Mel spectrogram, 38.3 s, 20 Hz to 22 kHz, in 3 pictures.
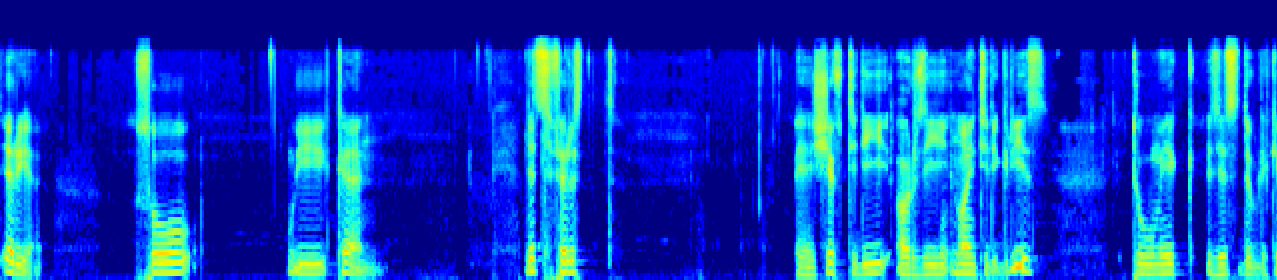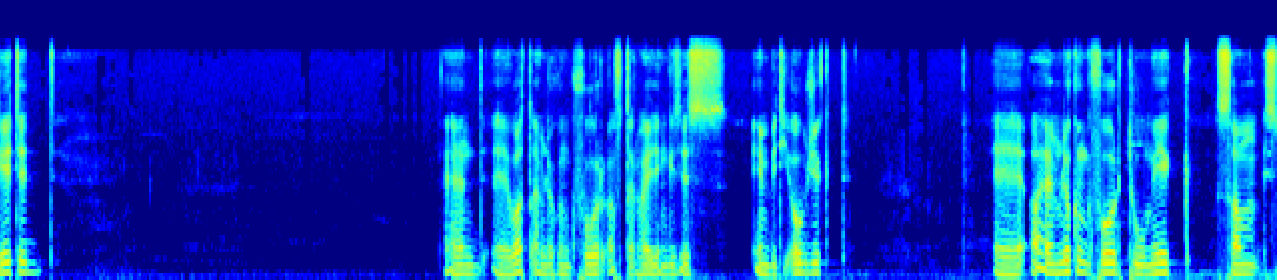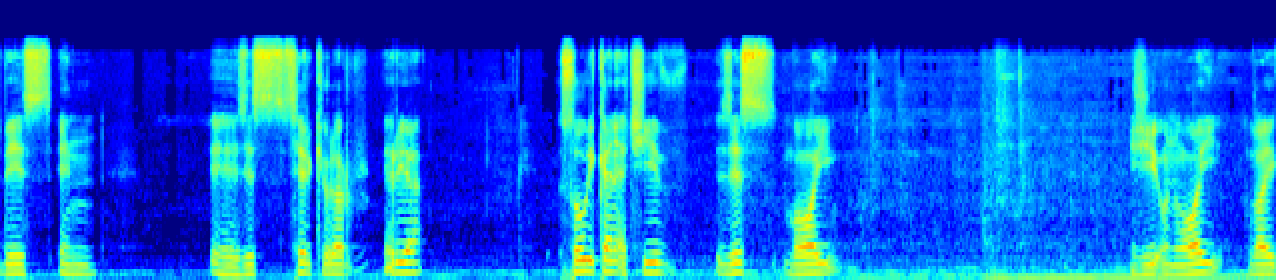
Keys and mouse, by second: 5.7 a, 6.9 a, 8.7 shift+d, 11.1-11.6 KP_2, 12.1 KP_6, 12.3 KP_6, 12.5 KP_6, 14.7 KP_7, 16.5-18.2 right drag, 18.2-19.7 middle drag, 18.7 h, 19.7-24.6 right drag, 22.4 h, 24.6-31.7 middle drag, 31.7 Tab, 34.1 a, 34.3 a, 36.1 g.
